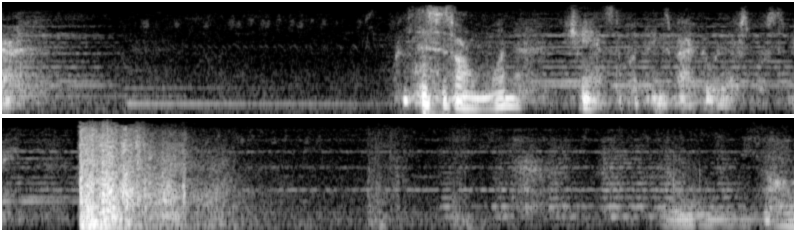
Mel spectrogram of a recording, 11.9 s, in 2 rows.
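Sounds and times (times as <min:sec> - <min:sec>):
speech: 0:03.0 - 0:06.2
gunshot: 0:06.5 - 0:07.7.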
